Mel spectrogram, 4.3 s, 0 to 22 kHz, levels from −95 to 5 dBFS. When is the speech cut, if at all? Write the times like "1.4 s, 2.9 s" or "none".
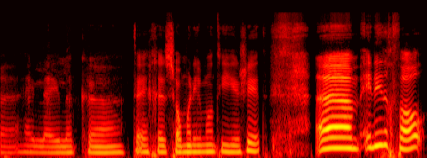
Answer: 1.3 s

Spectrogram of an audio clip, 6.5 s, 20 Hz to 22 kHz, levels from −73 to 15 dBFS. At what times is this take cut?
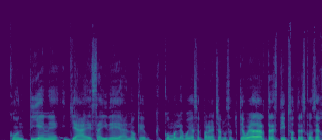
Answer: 4.7 s

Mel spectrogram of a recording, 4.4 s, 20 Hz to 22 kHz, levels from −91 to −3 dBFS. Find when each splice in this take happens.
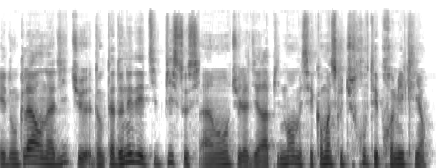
2.0 s

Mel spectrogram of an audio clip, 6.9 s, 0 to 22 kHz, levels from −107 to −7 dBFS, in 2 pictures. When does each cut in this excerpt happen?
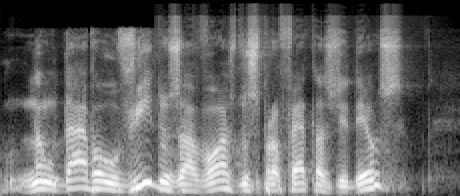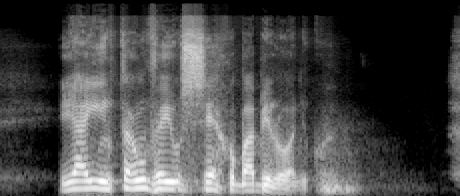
none

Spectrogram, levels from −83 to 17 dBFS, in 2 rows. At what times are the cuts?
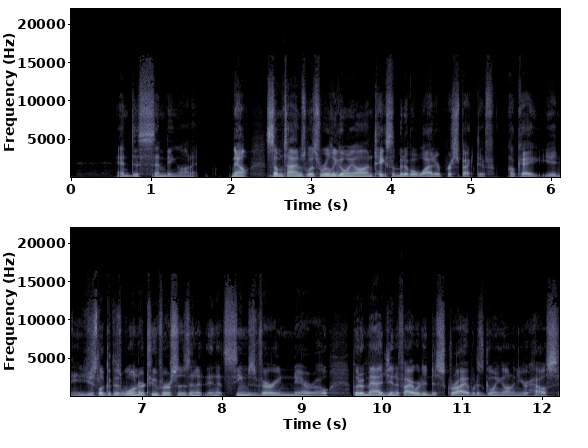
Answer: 1.8 s

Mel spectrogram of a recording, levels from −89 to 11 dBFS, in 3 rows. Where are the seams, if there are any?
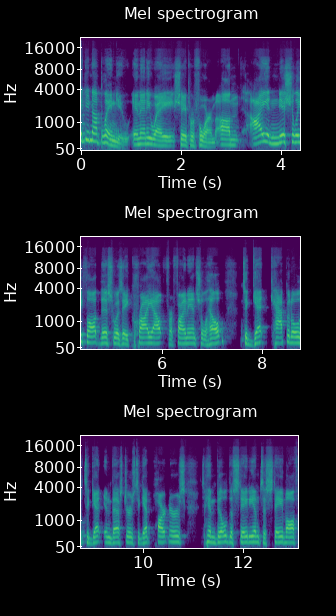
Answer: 11.2 s

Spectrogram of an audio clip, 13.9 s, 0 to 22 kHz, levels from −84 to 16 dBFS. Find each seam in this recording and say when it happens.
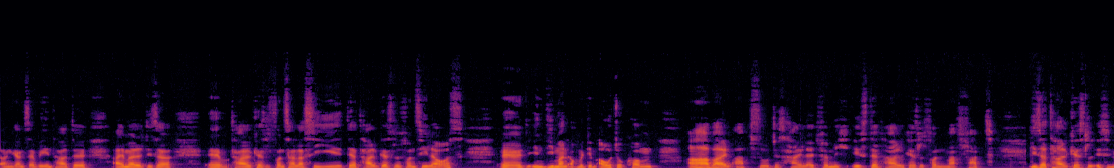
2.9 s, 12.8 s

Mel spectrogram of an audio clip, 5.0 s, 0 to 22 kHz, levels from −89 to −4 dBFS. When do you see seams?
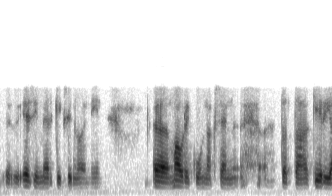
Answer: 1.1 s

